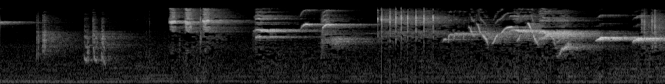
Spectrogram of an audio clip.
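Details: Singing local brown-chested jungle flycatcher kept in a cage delivers high pure whistles, buzzy clusters and rapid staccato notes, building into swooping downslurred phrases in the later seconds.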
